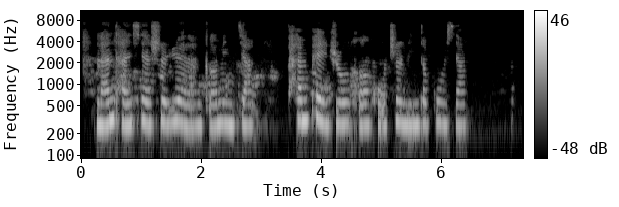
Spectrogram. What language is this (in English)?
Chinese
